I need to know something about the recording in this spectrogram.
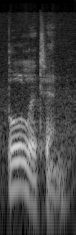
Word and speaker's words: bulletin: Use the short uh like look and book. BB- bulletin.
